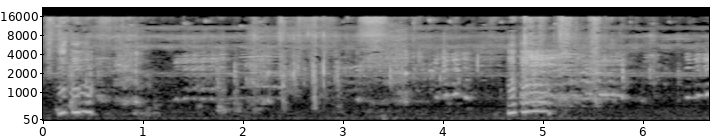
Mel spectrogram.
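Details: Boer goat kept by an Aceh breeder, recorded around the birth of twin kids; two short, nasal, quavering bleats, one at the start and another near five seconds, over clicks and rustling barn noise.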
